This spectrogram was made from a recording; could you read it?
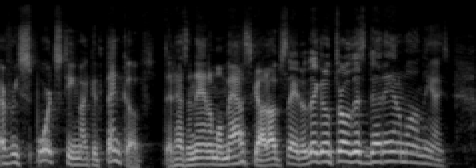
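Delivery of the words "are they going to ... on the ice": mock screaming, higher. Retelling calling in to a radio station: retelling his own screaming. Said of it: "I'm screaming".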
